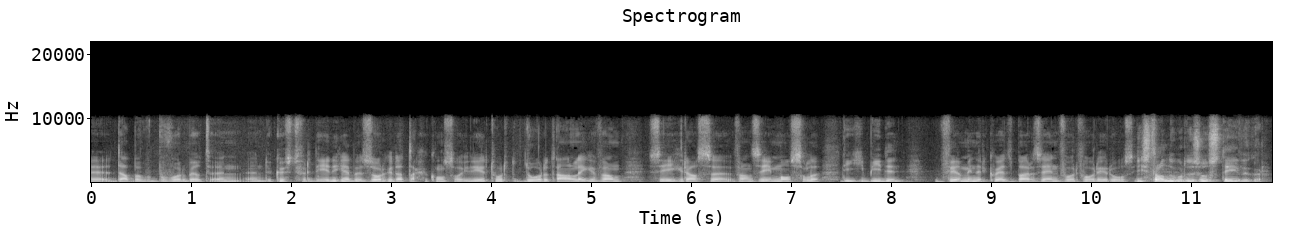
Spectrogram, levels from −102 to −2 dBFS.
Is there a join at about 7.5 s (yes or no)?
yes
